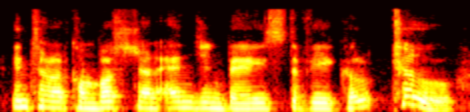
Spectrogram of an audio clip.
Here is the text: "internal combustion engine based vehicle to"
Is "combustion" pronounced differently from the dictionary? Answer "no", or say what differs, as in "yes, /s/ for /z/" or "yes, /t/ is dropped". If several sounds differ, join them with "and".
no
